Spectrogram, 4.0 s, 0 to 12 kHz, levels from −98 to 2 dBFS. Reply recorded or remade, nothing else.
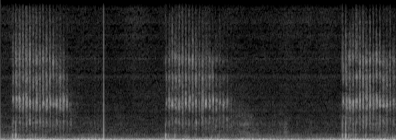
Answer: remade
